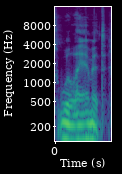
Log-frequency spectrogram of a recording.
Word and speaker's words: Willamette: So it is not Willamette, it's Willamette. Um, but anyhow, so the same DA that we talked about when I mispronounced Willamette.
